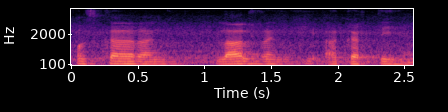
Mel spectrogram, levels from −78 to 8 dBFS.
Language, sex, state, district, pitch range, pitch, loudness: Hindi, male, Chandigarh, Chandigarh, 115-130 Hz, 120 Hz, -18 LUFS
